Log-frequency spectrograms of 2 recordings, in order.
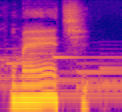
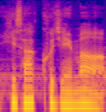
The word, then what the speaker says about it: Gugujima: Ah, Gugujima. Yeah. So that's how it's pronounced. I read Hisakujima , but I read the wrong book.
